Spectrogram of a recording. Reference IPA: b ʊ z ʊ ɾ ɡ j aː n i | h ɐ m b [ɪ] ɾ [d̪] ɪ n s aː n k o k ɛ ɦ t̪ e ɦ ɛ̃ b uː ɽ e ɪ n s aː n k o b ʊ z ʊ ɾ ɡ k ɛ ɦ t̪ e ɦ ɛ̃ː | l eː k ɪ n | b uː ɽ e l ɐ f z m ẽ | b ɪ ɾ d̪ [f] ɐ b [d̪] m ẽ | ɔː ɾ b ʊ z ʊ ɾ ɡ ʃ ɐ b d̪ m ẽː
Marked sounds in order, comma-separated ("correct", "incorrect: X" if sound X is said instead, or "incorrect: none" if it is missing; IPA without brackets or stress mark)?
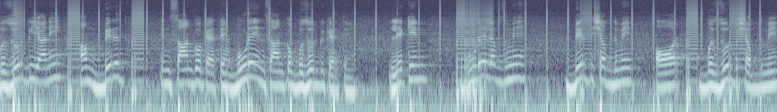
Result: correct, correct, incorrect: ʃ, correct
